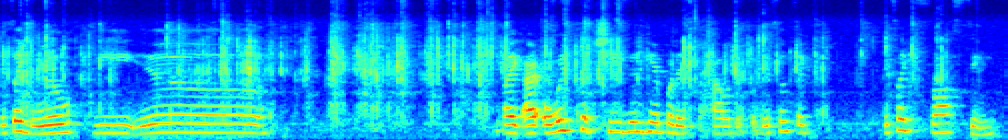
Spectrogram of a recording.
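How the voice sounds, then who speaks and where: A young woman from a Mexican family chatting casually while cooking, full of "like" and "dude" and quick to say "ew". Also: medium pitch, steady tone, noisy background. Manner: chatty and easily grossed out, lots of "like" and "dude". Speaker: vlogger. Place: dim home kitchen.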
